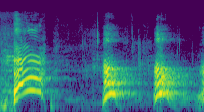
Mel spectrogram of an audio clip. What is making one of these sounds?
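A dog howls nearby.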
